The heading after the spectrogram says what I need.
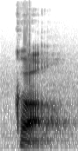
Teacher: Ka. You see the back of the tongue or the middle of the tongue is touching the soft palate · Term: kanthya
